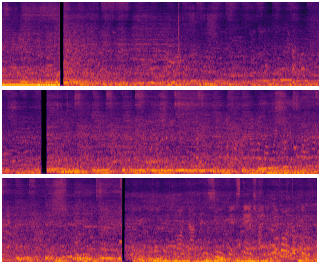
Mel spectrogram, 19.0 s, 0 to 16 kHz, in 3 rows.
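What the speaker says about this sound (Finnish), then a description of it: "yleisö jo on bailannut täällä hyvän tovin" Festival crowd partying near the stage at Hellocon 2025, a steady loud roar of chatter and crowd noise that fills the whole stretch, with a few brief dropouts.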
